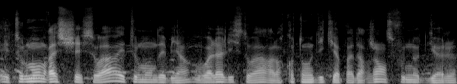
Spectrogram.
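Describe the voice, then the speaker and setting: A man talks with fairly even intonation. Noticeable background noise is present. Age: 40s. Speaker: graphic designer, protester. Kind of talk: street interview.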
